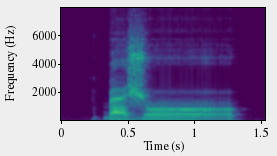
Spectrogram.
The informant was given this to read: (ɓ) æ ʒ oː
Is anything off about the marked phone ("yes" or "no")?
no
